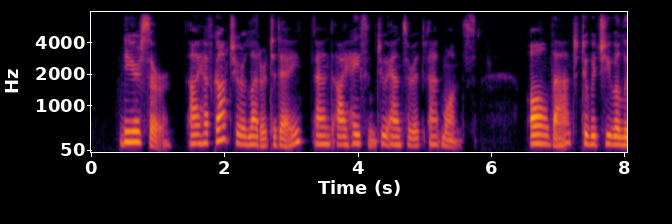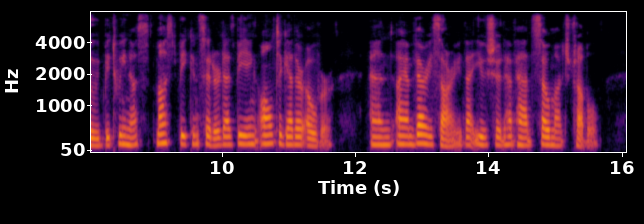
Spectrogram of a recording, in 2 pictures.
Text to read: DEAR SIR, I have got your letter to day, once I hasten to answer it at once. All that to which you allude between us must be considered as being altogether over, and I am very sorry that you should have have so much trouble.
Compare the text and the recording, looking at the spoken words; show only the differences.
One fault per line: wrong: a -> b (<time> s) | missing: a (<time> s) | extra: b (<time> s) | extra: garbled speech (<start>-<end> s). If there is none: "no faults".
wrong: once -> and (3.4 s)
wrong: have -> had (14.4 s)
